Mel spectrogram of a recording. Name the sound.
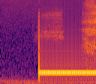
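phone call ringing tone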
